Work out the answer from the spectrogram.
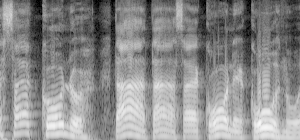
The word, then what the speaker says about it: Sarah Connor: Primeiro, antes de tudo, nós temos a Saia Conor. Ai, você está pronunciando o nome dela errado. É Sa Conor.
